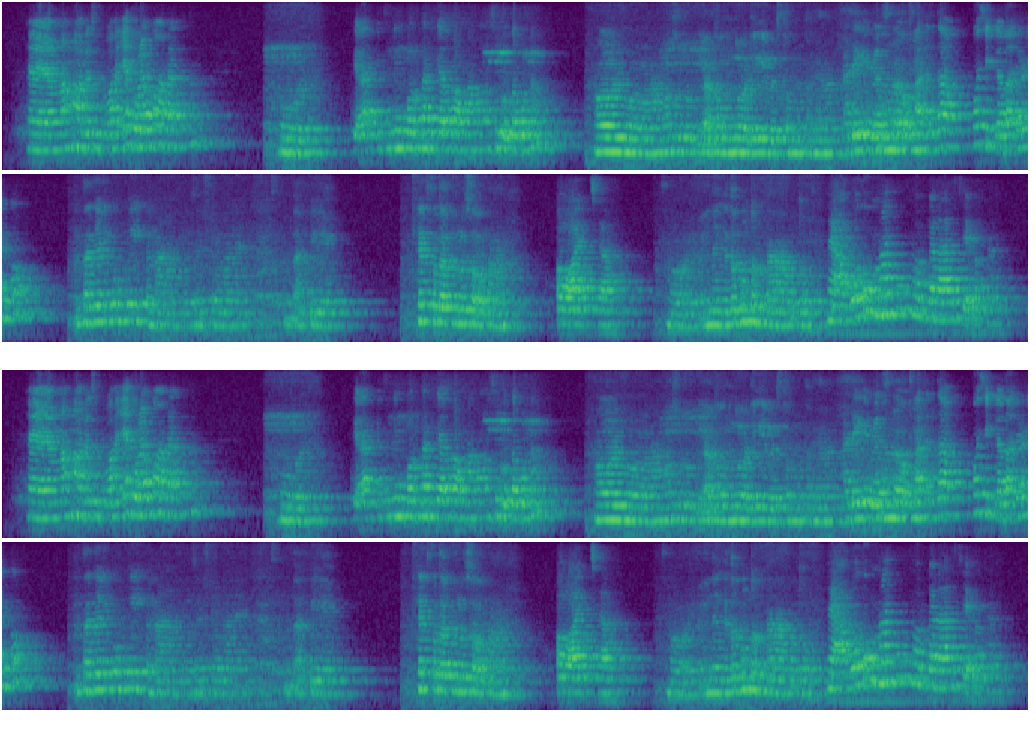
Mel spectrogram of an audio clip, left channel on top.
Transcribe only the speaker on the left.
ᱦᱳᱭ᱾
ᱦᱳᱭ ᱦᱳᱭ ᱚᱱᱟ ᱦᱚᱸ ᱥᱩᱨᱩᱜ ᱜᱮ ᱟᱫᱚ ᱩᱱᱫᱚ ᱟᱹᱰᱤᱜᱮ ᱵᱮᱥᱛᱚ ᱵᱚᱱ ᱛᱟᱦᱮᱱᱟ᱾
ᱱᱚᱜᱼᱚᱭ ᱟᱨᱠᱤ
ᱫᱟᱜ ᱡᱟᱹᱲᱤ ᱠᱚ ᱦᱩᱭ ᱟᱠᱟᱱᱟ ᱡᱚᱛᱷᱮᱥᱴᱚ ᱢᱟᱱᱮ ᱟᱨᱠᱤ ᱠᱷᱮᱛ ᱠᱚᱫᱚ ᱟᱨᱠᱤ ᱞᱚᱥᱚᱜ ᱠᱟᱱᱟ᱾
ᱦᱳᱭ ᱤᱱᱟᱹ ᱜᱮ ᱛᱟᱵᱚᱱ ᱫᱚᱨᱠᱟᱨᱟ ᱟᱵᱚ ᱫᱚ᱾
